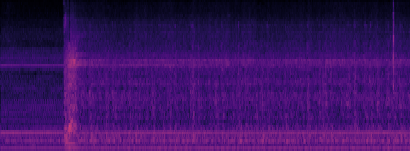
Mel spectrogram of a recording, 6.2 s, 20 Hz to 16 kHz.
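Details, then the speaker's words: Repaired Banggood 3-inch R8 boring head with indexable bar on a phase-converter-powered mill, 0.015-inch cut: steady spindle hum, smooth cutting tone after initial bite, no chatter or squeal; tool rigid and cutting cleanly. "well there you can see the tool is performing"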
